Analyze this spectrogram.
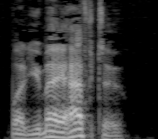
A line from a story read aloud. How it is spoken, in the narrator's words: Ralph told him dryly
